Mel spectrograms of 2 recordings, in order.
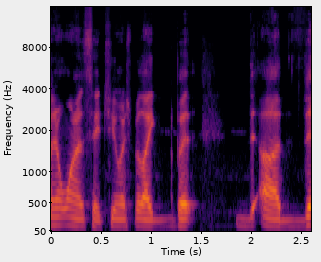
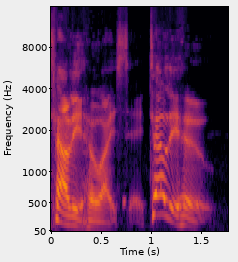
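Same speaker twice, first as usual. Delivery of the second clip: put-on British accent; 4 dB louder than usual. Joking with the others in a put-on british accent. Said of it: "the British accent again".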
